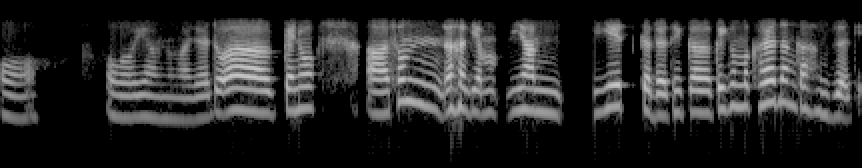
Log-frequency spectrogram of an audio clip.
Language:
Manipuri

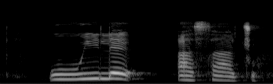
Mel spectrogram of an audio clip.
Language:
Northern Sotho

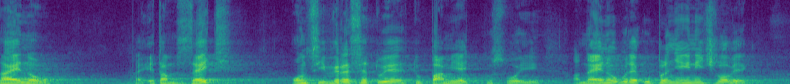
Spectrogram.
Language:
Czech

